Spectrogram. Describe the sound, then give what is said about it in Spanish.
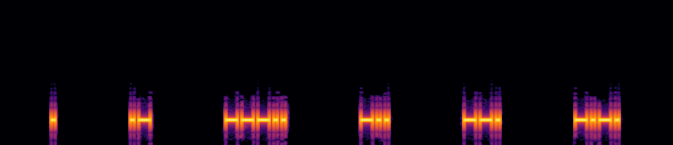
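Morse code tones beep out a radio callsign from Spain in short and long bursts, a single steady pitch keyed in separate character groups with brief pauses between them, clear and alone. “Ya sabemos las letras, sabemos los números, ya podemos empezar a escuchar indicativos.”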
